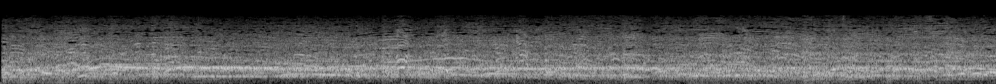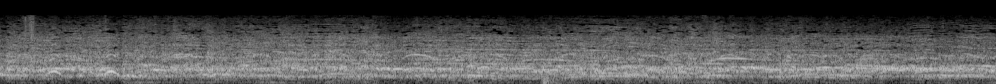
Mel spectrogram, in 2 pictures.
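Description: A dense crowd of residents shouts and jeers continuously at their Member of Parliament for Swami, Osei Chiemen Sabunsu, and the MCE, many voices overlapping into a loud, steady roar of agitated cries and hoots with no pauses for twenty seconds.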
